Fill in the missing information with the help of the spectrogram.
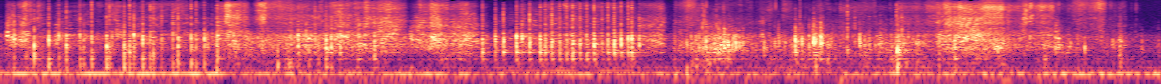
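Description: A medium-size Reese's Puffs cardboard cereal box, hollow and partly filled, is held up and turned in the hands while long acrylic nails tap and scratch across it. Dense, rapid clicking taps mix with dry scratching and crinkly rustling over a steady low hum, each tap dying out almost instantly.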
